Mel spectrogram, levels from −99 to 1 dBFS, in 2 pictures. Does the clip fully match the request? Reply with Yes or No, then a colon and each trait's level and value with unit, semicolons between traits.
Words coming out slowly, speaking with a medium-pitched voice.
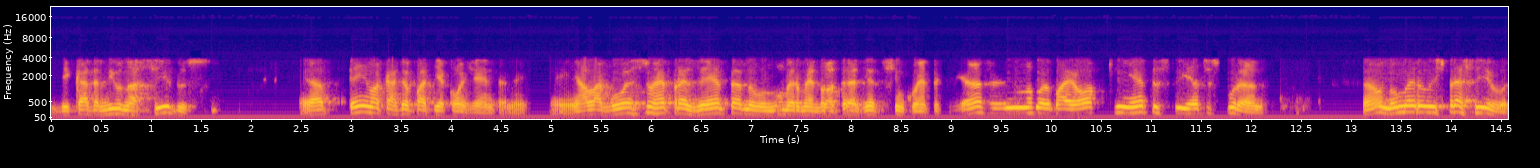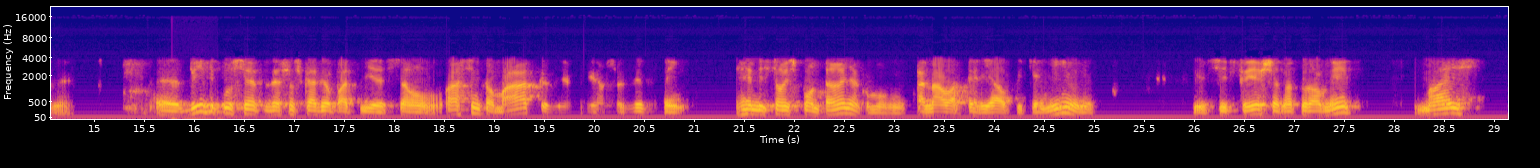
Yes: slow, 110 wpm; medium, 145 Hz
